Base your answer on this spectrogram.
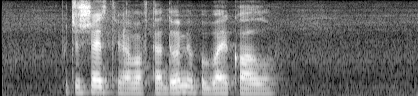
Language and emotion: Russian, neutral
